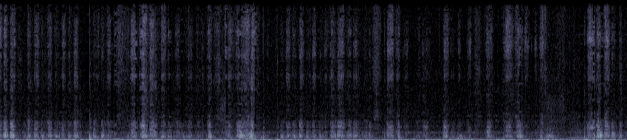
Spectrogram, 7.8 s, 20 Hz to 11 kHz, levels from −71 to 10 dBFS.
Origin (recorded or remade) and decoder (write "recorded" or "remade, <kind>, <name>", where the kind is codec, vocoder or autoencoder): recorded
